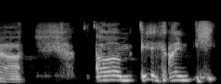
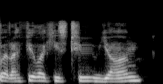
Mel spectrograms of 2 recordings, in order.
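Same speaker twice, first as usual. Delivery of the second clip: ordinary talk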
